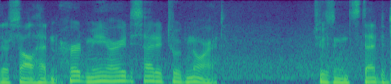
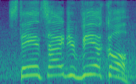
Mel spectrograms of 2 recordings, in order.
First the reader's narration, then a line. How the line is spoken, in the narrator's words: I screamed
